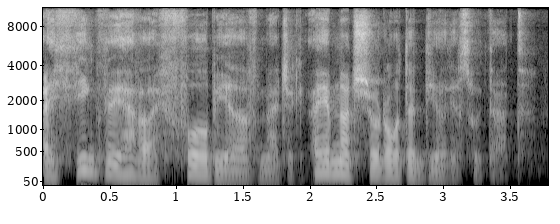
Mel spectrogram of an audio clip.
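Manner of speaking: speaking in a whisper. Leaning in to whisper a warning into another character's ear: whispering. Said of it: "Rudy's ear and whispered".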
